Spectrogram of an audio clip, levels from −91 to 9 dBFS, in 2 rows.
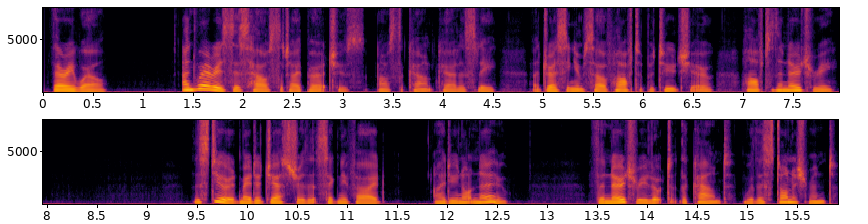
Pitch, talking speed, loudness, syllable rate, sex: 175 Hz, 160 wpm, -20 LUFS, 6.1 syllables/s, female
